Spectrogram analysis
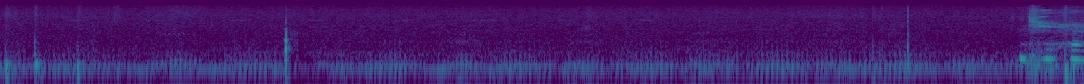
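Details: Low continuous purring from a cat asleep against a knee, with a few sharp clicks and a burst of speech-like noise at the very end.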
